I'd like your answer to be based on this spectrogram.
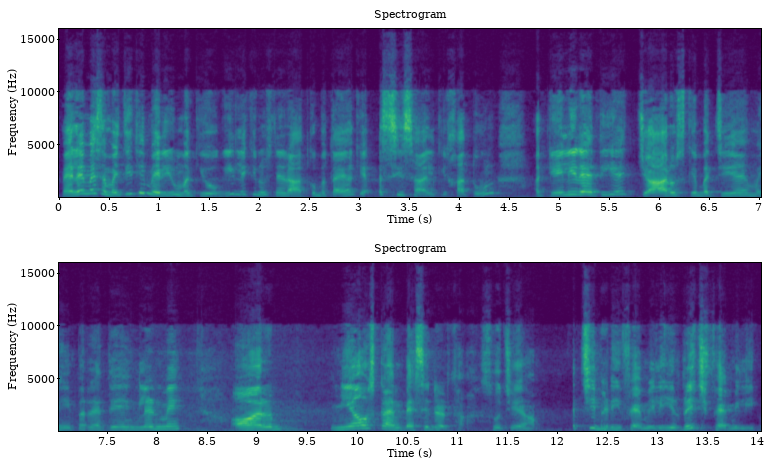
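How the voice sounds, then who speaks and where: A woman's voice: medium pitch, lively intonation, slight background noise. A woman in her sixties, a vlogger who chats casually and rambles to her live viewers, with many fillers.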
